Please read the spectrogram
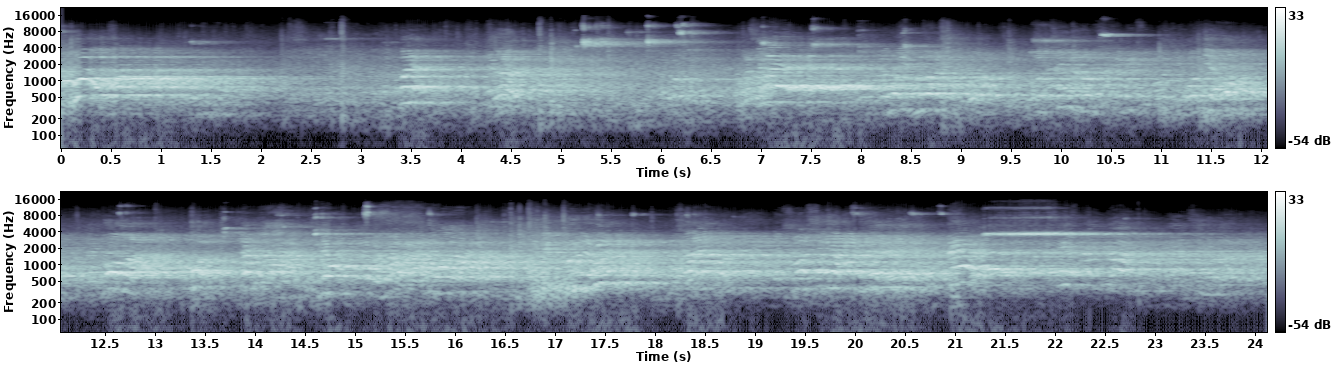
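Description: Futsal players shouting calls to each other in an echoing sports hall, with ball kicks and thuds and short sneaker squeaks on the wooden floor.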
